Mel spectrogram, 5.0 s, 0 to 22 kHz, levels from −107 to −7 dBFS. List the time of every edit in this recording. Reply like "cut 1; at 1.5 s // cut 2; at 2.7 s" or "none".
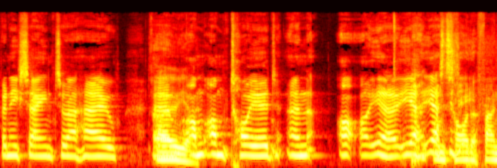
cut 1; at 1.4 s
